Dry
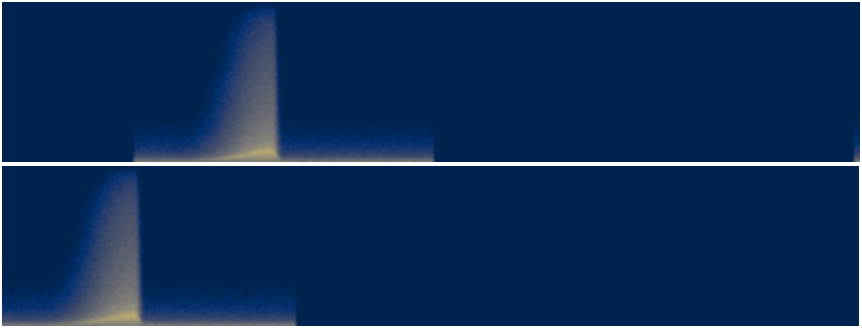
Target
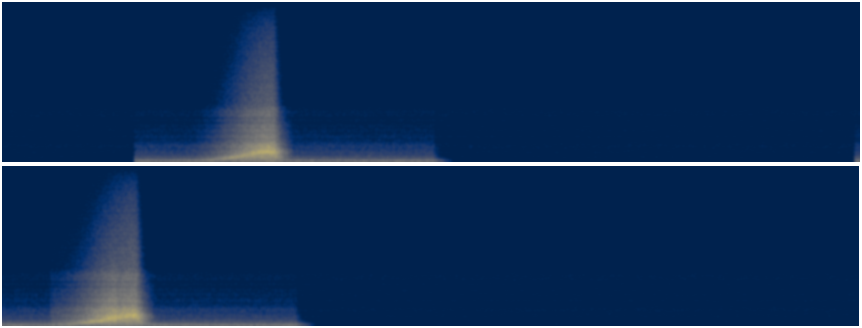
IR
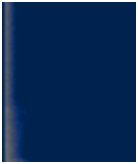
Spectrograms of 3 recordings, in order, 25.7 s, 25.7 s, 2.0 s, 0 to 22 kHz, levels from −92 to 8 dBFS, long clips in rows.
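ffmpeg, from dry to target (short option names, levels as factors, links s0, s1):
-filter_complex "[0:a]asettb=1/sr,asplit=3[s0][s1][s2];[s0]atrim=end=13.594[s3];[s1]atrim=start=13.59:end=14.58,asetpts=PTS-STARTPTS,afade=t=in:d=0.004:c=qsin,afade=t=out:st=0.986:d=0.004:c=qsin,asplit=2[s4][s5];[s5]highpass=f=720:p=1,volume=5.01,asoftclip=type=tanh:threshold=0.473[s6];[s4][s6]amix=inputs=2:normalize=0,lowpass=f=6300:p=1,volume=0.501[s7];[s2]atrim=start=14.576[s8];[s3][s7]acrossfade=d=0.004:c1=hsin:c2=qsin[s9];[s9][s8]acrossfade=d=0.004:c1=qsin:c2=hsin[s10];[1:a]atrim=start_sample=2205,afade=t=out:st=0.34:d=0.01,atrim=end_sample=15435[s11];[s10][s11]afir=irnorm=-1:irlink=0,volume=0.596"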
